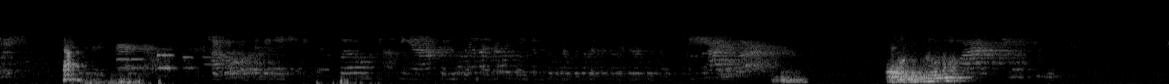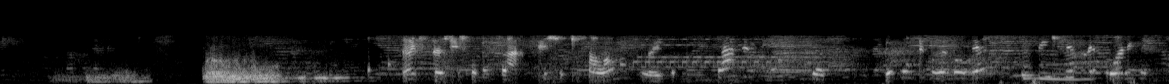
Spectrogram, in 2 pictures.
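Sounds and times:
people talking over a telephone line on speakerphone: 0.6s - 8.1s, 13.8s - 23.3s
touch-tone keypad beeps from a telephone call on speakerphone: 1.6s - 2.1s.

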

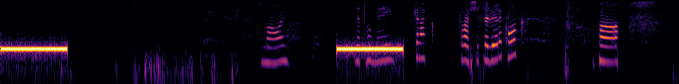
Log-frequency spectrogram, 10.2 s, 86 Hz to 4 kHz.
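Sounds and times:
phone line ringback tone during an outgoing call: 0.0s - 1.0s, 5.0s - 6.1s
faint voices: 1.7s - 6.9s, 7.6s - 10.1s
speech: 4.0s - 4.5s, 5.5s - 8.0s, 9.0s - 9.5s.

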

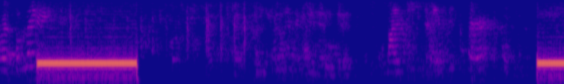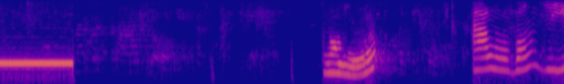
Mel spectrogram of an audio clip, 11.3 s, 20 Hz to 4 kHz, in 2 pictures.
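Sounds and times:
outgoing telephone call ring tones: 0.4s - 1.4s, 5.4s - 6.4s
speech: 8.9s - 9.5s, 10.4s - 11.2s.

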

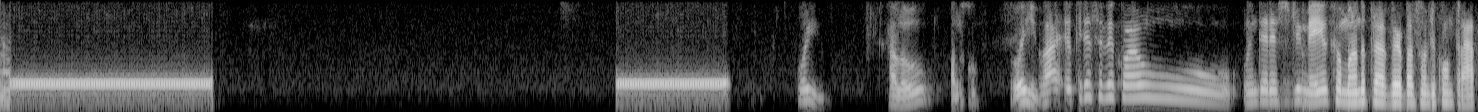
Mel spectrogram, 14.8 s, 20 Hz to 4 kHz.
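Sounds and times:
telephone line tones while a call is transferred: 0.1s - 2.1s, 6.2s - 7.3s
speech: 9.0s - 9.3s, 10.2s - 14.7s.

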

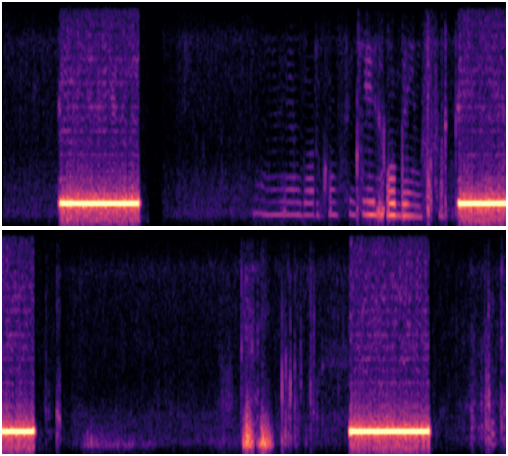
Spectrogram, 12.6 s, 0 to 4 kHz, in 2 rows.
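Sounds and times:
low-pitched telephone dial tone beeps while placing a call: 0.7s - 1.8s, 5.7s - 6.7s, 10.6s - 11.7s
speech: 4.0s - 6.5s.

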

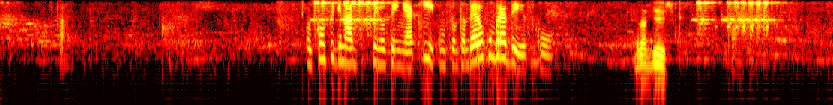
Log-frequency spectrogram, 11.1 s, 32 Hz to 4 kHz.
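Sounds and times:
telephone ringing with an incoming call, bright electronic ringtone: 4.1s - 5.4s, 9.2s - 10.6s
speech: 4.1s - 7.5s, 8.5s - 9.0s.

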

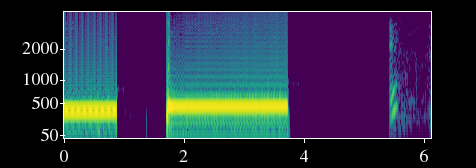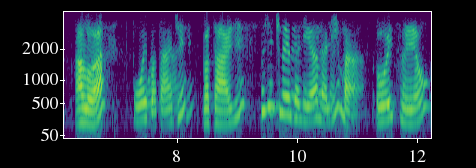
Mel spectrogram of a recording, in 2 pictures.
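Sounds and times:
steady dual-pitched telephone tone on a call-centre line during call transfer: 0.0s - 0.9s, 1.7s - 3.8s
speech: 6.4s - 12.2s.

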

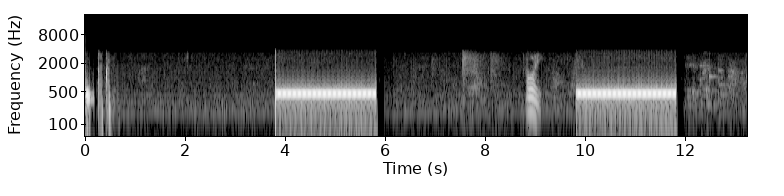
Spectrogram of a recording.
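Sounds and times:
telephone tone during a call transfer: 3.8s - 5.8s, 9.8s - 11.8s.

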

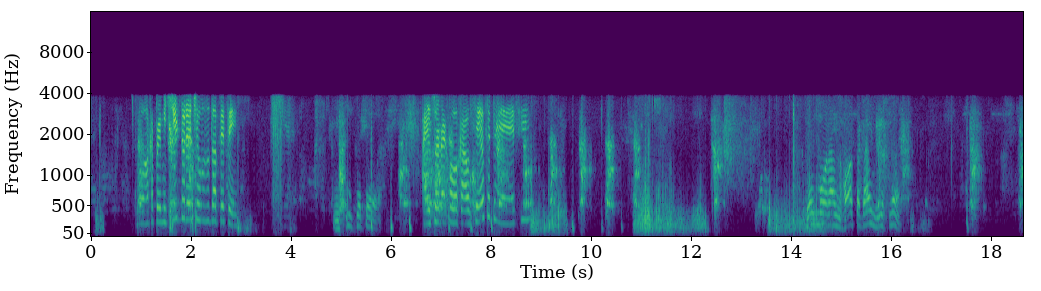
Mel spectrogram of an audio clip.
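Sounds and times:
speech: 0.9s - 3.1s, 4.8s - 5.9s, 6.6s - 9.3s, 14.3s - 16.3s
dog barking: 4.8s - 5.3s, 6.1s - 11.1s, 12.4s - 13.6s, 15.7s - 16.6s, 17.5s - 17.9s.

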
